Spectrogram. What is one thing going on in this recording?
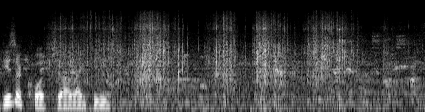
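Plastic packaging crinkles as a hand handles it.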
